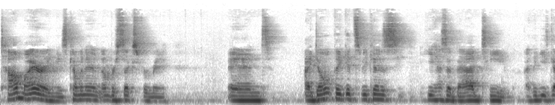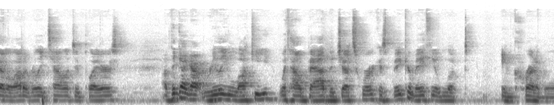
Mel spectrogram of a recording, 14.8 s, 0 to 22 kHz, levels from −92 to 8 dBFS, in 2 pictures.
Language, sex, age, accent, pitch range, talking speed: English, male, 20-39, American, 120-140 Hz, 195 wpm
